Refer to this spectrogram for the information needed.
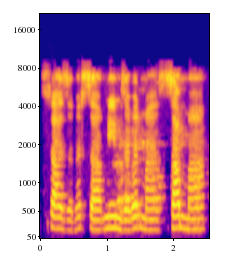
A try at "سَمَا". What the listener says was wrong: کھینچنا نہیں ہے ماں, می کو جلدی پڑھیں آپ, زبر ہے نا.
